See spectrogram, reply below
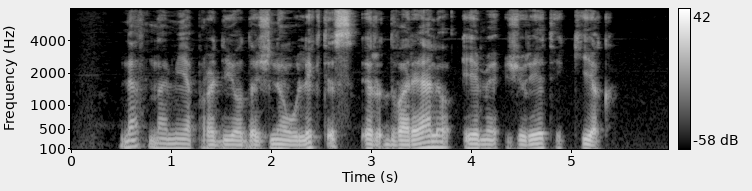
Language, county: Lithuanian, Telšiai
